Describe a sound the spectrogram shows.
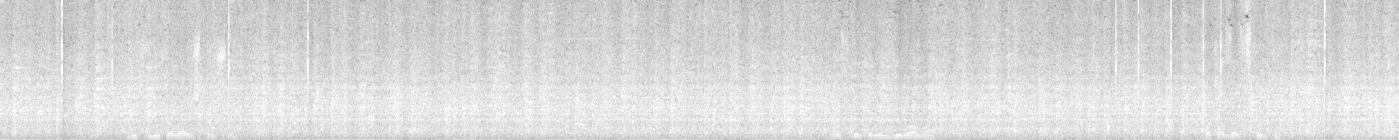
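A long freight train rumbles and clatters steadily past nearby.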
